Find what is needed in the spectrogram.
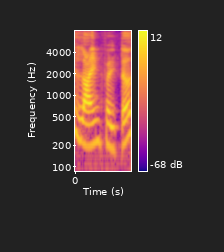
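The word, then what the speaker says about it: Klinefelter: हमारा NAAC syndrome है लाइन फाइटर syndrome और अच्छा ठीक है के साइलेंट रहेगा इसमें नाव हमने बोला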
